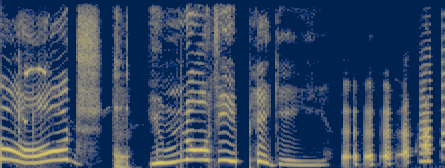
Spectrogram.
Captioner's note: snorts; laughs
